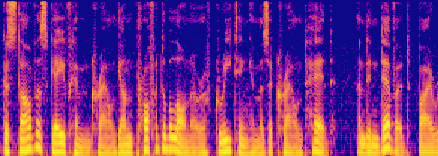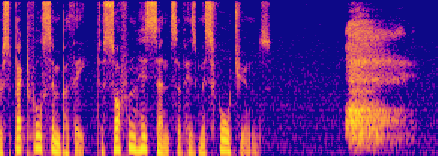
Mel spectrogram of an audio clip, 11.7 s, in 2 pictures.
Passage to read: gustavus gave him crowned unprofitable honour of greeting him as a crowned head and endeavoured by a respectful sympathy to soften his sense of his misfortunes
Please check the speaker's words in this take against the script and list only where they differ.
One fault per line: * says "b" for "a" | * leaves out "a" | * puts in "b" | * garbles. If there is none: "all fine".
all fine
